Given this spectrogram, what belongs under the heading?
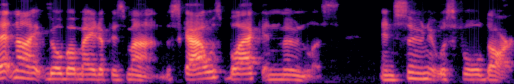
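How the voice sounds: A natural reading voice carries fairly even intonation. The background is quiet.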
